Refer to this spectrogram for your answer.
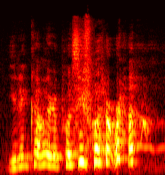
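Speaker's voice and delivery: very loud, high, giggling through the words. Repeating a funny phrase from a tarot reading: laughing while talking. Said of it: "I can't even say it without laughing".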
